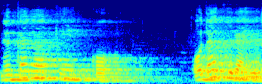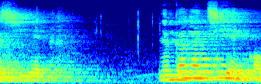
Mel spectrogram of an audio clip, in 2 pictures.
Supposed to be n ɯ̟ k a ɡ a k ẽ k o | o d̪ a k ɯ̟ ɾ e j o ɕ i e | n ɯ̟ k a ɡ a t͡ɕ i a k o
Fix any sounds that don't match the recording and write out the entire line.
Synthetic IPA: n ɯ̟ k a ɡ a k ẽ k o | o d̪ a k ɯ̟ ɾ a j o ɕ i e | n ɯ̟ k a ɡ a t͡ɕ i e k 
